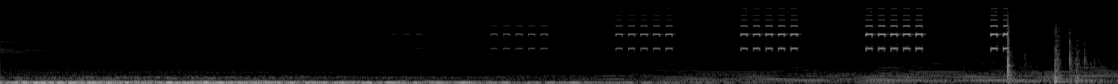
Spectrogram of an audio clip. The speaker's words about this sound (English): I sprang out of bed as the alarm rang at the crack of dawn.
